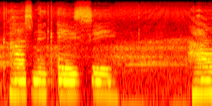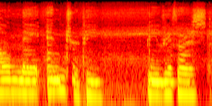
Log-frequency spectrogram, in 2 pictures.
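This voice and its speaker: A man voicing the collective mind of far-future humanity, grave and searching, in slow solemn phrases with a layered effect. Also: lowish voice, completely flat delivery, noisy background, pitched above the performer's own voice. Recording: distant processed voice under loud music.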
